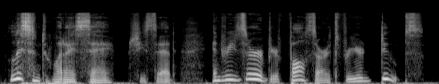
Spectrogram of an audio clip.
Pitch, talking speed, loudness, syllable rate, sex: 150 Hz, 205 wpm, -20 LUFS, 5.5 syllables/s, male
